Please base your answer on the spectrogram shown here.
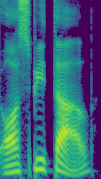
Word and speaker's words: hospital: We have the estasion policia, the police station, theatro, the theater, the hospital, spelled exactly the same as in English, but remember with a silent h, the marcado, the market,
